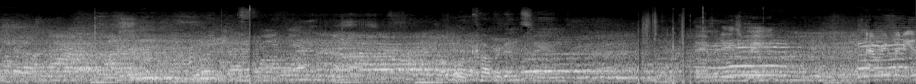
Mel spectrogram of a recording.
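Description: A crowd of adults chatters loudly close by.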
